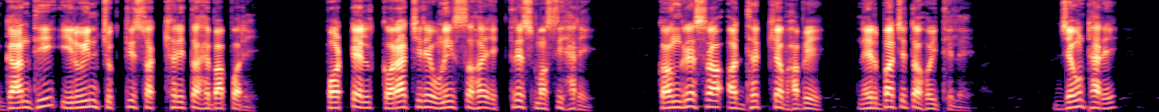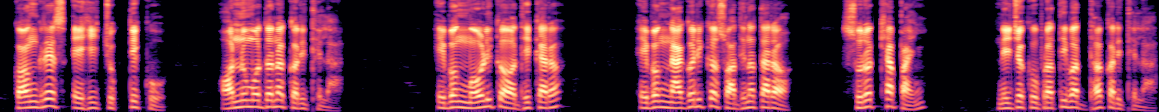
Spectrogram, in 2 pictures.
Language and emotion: Odia, neutral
